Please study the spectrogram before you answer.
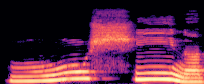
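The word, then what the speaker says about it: мужчина: a very interesting word it's pretty difficult to pronounce it as because those two it's difficult to put them together when you try fast it's becoming uh kind of too much effort so you pronounce it as muchina she sh mushina and of course it's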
